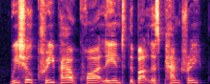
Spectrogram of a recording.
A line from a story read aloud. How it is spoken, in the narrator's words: cried the mole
